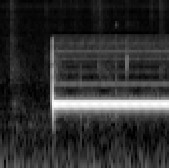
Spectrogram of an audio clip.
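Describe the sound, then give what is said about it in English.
After half a second of low hiss, a telephone ringing tone starts abruptly as a call is placed to Wrinkles the Clown's number: a loud, steady, mid-pitched electronic hum that holds unbroken to the end, with no voices. “It's ringing. Oh my God, it's ringing.”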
